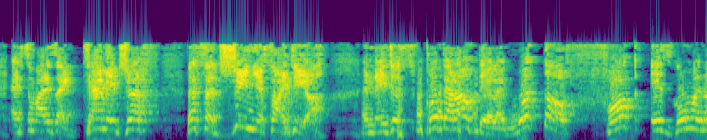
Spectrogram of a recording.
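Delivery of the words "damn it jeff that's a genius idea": hammed-up boardroom cheer, pitched up; mock excited shout. Host mocking school officials, a hammed-up excited shout. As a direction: play a dim executive thrilled by a dumb idea.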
